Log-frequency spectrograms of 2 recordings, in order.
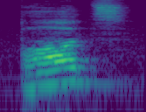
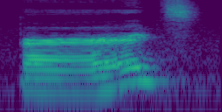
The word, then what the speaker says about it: birds: turkey birds burgers purple i'll say it wrong four four no four tucky tucky no turkey buds buds no birds bogos pogos no burgers burgers no purple purple now i have a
